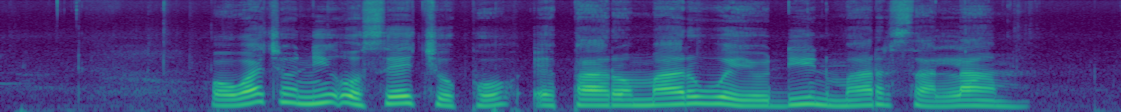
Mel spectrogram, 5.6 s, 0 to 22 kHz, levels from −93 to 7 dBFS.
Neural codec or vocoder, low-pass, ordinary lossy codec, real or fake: none; none; none; real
